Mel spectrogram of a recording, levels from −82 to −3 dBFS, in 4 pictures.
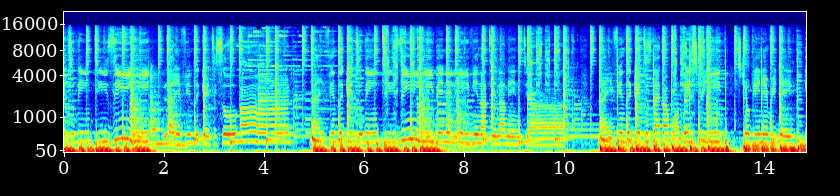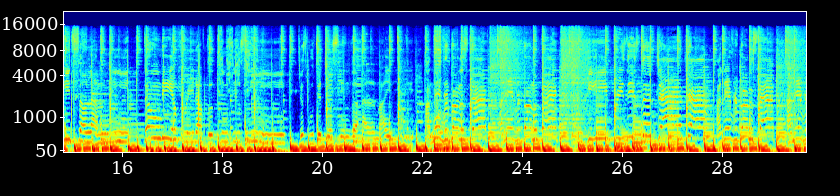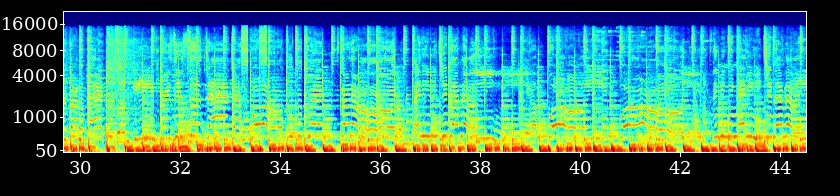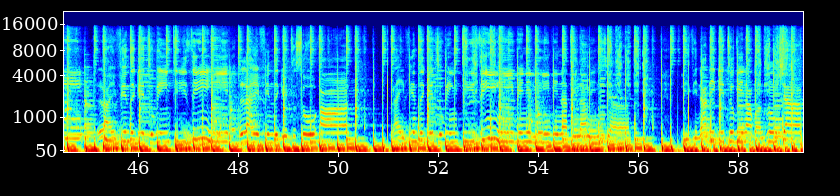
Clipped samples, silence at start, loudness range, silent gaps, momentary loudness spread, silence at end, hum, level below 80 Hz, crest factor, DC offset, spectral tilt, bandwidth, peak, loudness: under 0.1%; 0 s; 4 LU; none; 5 LU; 0 s; none; -16 dBFS; 12 dB; under 0.1%; -5.5 dB/octave; 16 kHz; -4 dBFS; -17 LUFS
